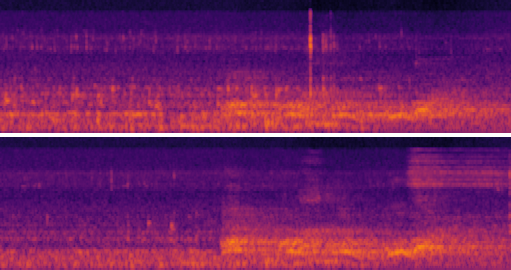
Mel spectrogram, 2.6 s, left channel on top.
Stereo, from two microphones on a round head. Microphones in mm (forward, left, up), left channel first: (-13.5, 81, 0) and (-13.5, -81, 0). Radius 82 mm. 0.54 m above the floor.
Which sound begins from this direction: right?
A dog barking, at 1.1 s.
